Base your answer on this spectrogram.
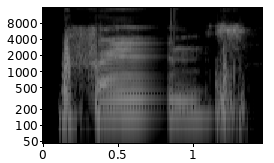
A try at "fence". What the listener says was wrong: Remember that you need to pronounce it with a Z, with a Z. You need to use your vocal cords and they produce a vibration or humming sound in the throat.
